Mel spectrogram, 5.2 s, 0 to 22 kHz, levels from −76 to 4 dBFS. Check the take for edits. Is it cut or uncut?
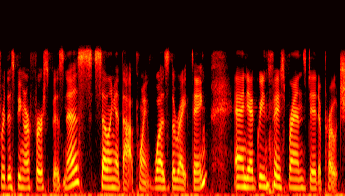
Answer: cut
